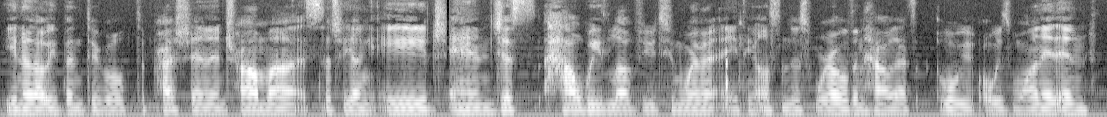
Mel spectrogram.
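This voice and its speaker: A man's voice: a little high, completely flat delivery, brisk, few pauses, darkish tone, faint music behind. A man in his twenties, a guest on a friend's channel, talking in a gushing, effusive way. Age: 20s. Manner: gushing, effusive, lots of "literally" and "like". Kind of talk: casual chat.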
